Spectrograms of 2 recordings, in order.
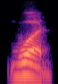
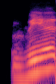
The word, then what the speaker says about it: were: कन्फज होऊ शकता का मी इथ वेर न म्हणता वर का म्हणतो आहे सो इट ह प्रॉपर प्रोनन्सशन इट प्रन्सशन वर इट नॉट वेर लक्षात ठेवा वर हे प्रॉपर प्रोन्सशन आहे ओके काय वर ओके वेअर म्हणायचं नाही सो आता बघा आपण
